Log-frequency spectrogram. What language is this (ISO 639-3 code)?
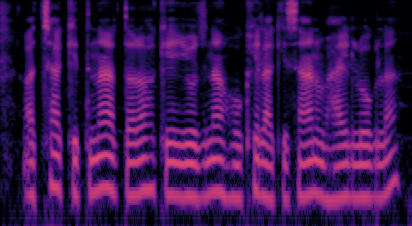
mag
